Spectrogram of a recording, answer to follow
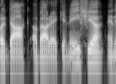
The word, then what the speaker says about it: echinacea: you say it right it is echinacea not euthanasia right yes did somebody say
